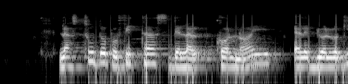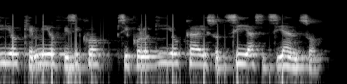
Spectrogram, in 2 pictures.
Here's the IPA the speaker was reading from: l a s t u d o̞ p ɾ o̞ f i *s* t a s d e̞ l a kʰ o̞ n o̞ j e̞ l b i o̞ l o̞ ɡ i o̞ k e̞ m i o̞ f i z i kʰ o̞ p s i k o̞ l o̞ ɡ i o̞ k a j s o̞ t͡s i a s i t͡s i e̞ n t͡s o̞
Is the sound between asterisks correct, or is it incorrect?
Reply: incorrect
